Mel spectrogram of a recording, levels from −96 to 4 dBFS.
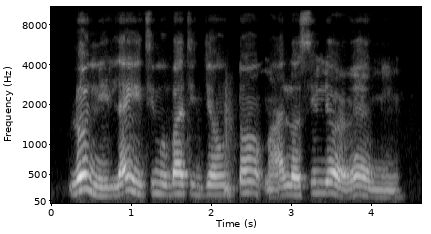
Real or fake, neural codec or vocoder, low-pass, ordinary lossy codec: fake; vocoder, 44.1 kHz, 128 mel bands, Pupu-Vocoder; 9.9 kHz; Opus, 32 kbps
